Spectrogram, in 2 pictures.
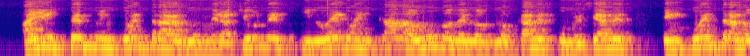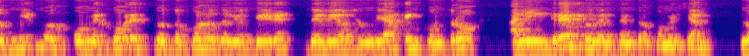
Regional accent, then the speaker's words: Quito, Pichincha, Ecuador

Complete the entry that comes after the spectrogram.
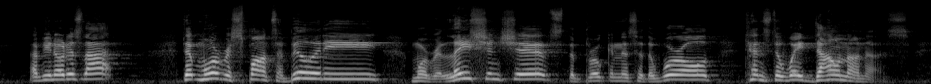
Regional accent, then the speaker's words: Michigan, United States; I grew up in Michigan, where like in June, it's warm. It's like the one month of the year you want to live in Michigan.

